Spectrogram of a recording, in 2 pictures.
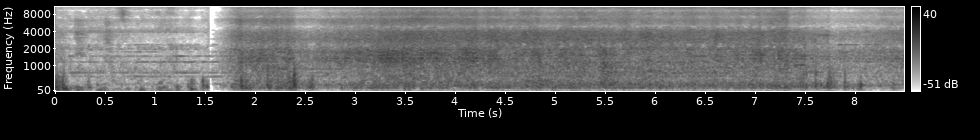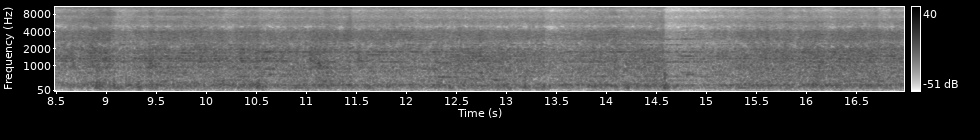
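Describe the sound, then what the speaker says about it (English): Rough open sea in the Roaring Forties on a voyage to Antarctica, with waves breaking and wind rushing in a continuous loud wash, after a brief bump at the start. "The waves are breaking within the sea"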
